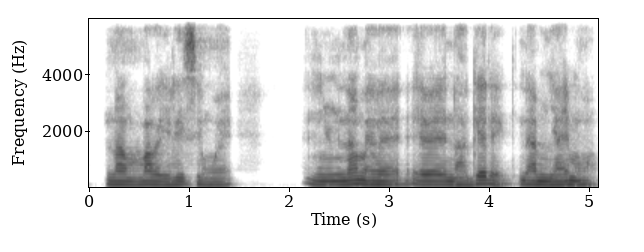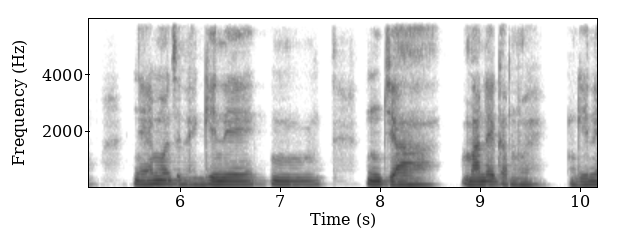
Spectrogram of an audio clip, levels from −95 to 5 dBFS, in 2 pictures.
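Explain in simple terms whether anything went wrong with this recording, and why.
Nothing went wrong with this audio, because no fault can be heard anywhere in the recording.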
